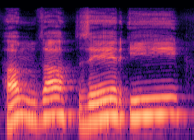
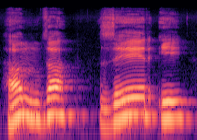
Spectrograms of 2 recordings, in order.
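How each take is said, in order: First: The final vowel is drawn out long. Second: The final vowel is short and unjerked. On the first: The speaker calls it wrong. "तो ये दराज हो जाएगा, लंबा हो जाएगा" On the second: The speaker calls it right. "ना तो हमने इसको दराज किया, लंबा किया"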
